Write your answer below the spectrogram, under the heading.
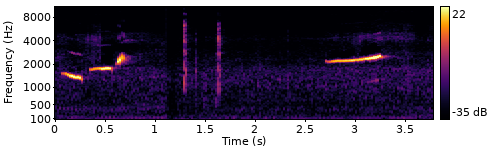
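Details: A female white-rumped shama rouses male birds with a few short falling and rising whistles. After a pause with soft knocks, one longer upward-gliding whistle follows.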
